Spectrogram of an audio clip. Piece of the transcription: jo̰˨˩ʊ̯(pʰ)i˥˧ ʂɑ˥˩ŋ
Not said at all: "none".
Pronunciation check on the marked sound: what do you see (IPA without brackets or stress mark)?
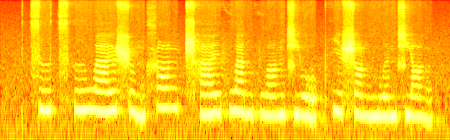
pʰ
